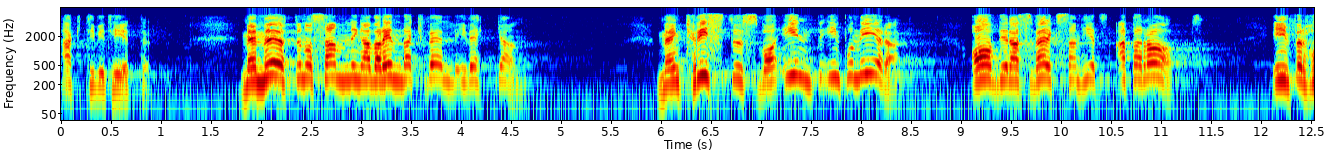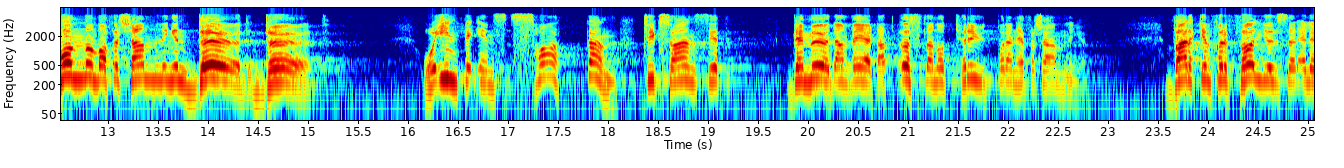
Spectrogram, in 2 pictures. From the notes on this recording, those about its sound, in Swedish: Inspelad i Saronkyrkan, G&#246;teborg 1984-11-18.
